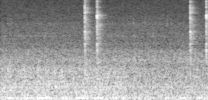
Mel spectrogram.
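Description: Near silence with a faint low hum and a few faint clicks, about three, from clicking on the laptop to close windows.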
